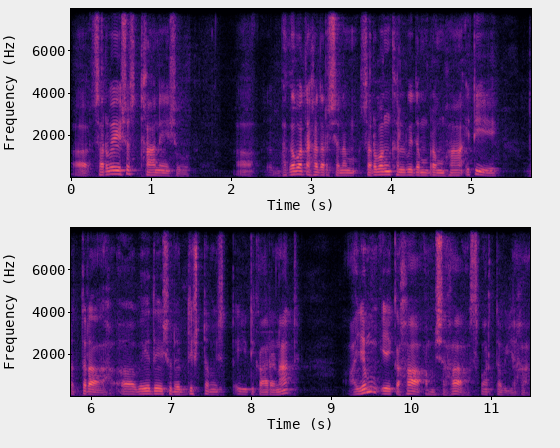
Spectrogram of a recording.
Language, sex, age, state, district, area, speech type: Sanskrit, male, 45-60, Karnataka, Kolar, urban, spontaneous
